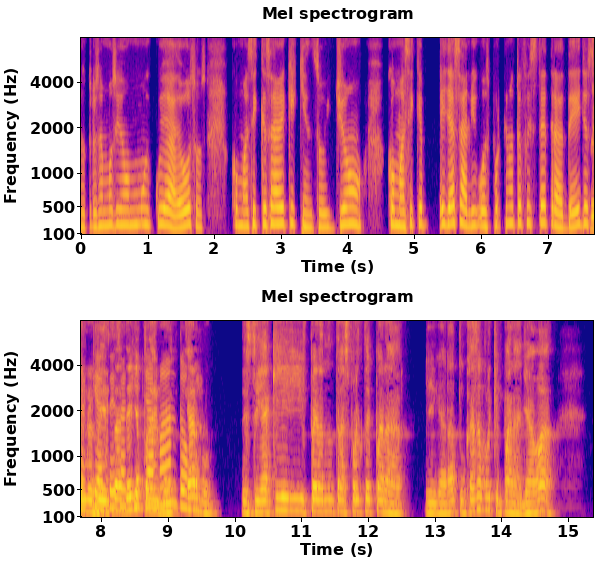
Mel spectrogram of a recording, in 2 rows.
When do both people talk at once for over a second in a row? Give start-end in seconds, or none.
7.6-9.6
